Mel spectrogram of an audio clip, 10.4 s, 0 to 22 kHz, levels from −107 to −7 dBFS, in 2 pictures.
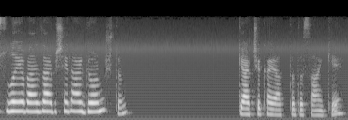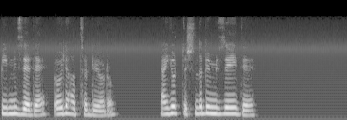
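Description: From the first second to the end, a mains buzz sits under the speech, locked to a 50 Hz supply. Something in the chain, such as a dimmer, a rectifier or a missing shield, is letting sharp switching spikes through twice per mains cycle, so the interference carries a dense series of 50 Hz harmonics stretching up into the kilohertz range. It sits roughly 25 dB below the speech and is heard as a steady, raspy buzz rather than a smooth hum.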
